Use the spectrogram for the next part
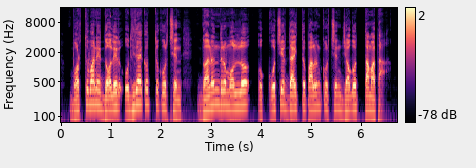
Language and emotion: Bengali, neutral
